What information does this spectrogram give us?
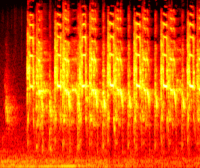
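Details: After a faint note, a female francolin breaks into loud, grating squawks repeated rapidly and evenly for over three seconds. The calls are used as a natural lure for catching birds.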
